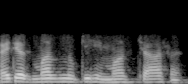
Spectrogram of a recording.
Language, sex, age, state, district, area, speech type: Kashmiri, male, 18-30, Jammu and Kashmir, Anantnag, rural, conversation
